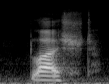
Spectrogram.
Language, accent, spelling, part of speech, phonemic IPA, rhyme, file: English, US, blushed, verb, /blʌʃt/, -ʌʃt, En-us-blushed.ogg
- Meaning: simple past and past participle of blush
